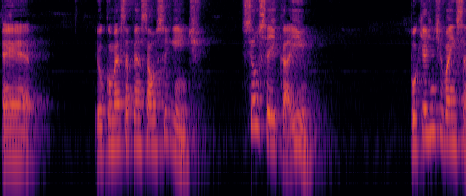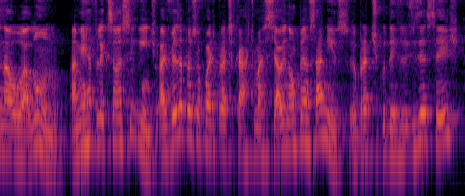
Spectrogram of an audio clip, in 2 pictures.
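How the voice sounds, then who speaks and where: A middle-aged man from Brazil, a therapist hosting a casual live stream, talking in an animated way and acting out quick quoted voices. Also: high-pitched. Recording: echoey room.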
